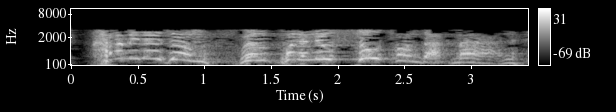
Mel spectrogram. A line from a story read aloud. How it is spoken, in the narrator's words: a communist student, exclaimed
